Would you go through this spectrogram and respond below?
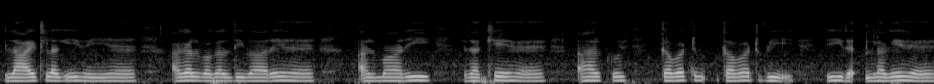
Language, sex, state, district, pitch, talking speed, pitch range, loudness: Hindi, female, Andhra Pradesh, Chittoor, 170 Hz, 105 wpm, 165-180 Hz, -24 LUFS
